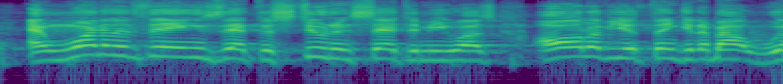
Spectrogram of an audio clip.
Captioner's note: none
